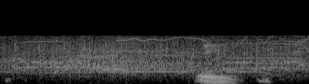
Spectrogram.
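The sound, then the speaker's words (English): Audience applause at a poetry show, a steady wash of clapping that runs throughout at moderate level, with a voice briefly heard over it near the end. “Let me give you some applause.”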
